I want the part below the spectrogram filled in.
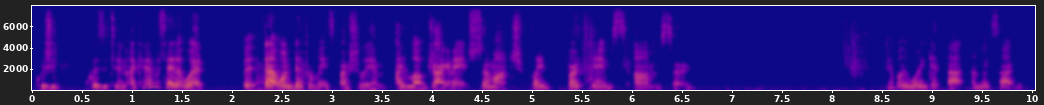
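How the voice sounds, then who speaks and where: A woman's voice: medium pitch, fairly even intonation, fast talker, creaky, muffled recording, slight background noise. A young woman vlogger in her bedroom, answering viewer questions in a rambling, stuttering, unscripted way. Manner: stutters and restarts, rambling and easily sidetracked. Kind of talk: casual unscripted talk to camera.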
